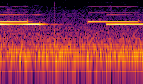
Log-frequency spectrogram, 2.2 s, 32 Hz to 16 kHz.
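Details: Level 1 Fast Flow rapid infuser sounding an alarm: sharp, high-pitched two-tone beeps repeating with short pauses; infusion device alarm beep.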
